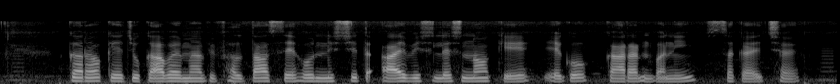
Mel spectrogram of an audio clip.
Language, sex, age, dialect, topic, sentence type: Maithili, male, 25-30, Angika, banking, statement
